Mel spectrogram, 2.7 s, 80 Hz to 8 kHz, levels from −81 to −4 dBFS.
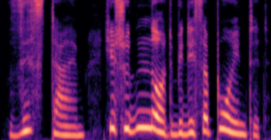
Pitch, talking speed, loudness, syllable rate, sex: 240 Hz, 155 wpm, -19 LUFS, 4.4 syllables/s, female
